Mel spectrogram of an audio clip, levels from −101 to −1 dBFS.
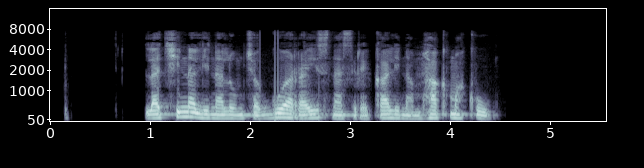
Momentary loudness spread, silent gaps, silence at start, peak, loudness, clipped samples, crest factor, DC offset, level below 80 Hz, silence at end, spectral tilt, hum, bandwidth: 8 LU; 0.21-0.64 s, 0.73-0.94 s; 0.15 s; -6 dBFS; -22 LUFS; under 0.1%; 16 dB; under 0.1%; -58 dBFS; 1.15 s; -7 dB/octave; none; 7.8 kHz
